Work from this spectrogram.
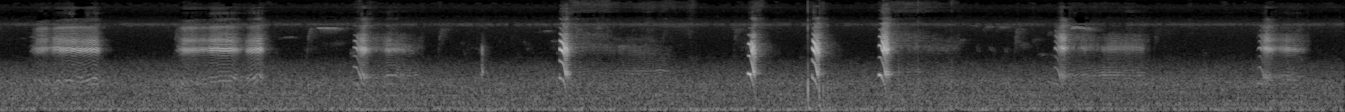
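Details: Pair of porcupines calling to each other in riverside bosque by the Rio Grande; short high whines in several bursts plus scattered sharp clicking squeaks, with constant low rushing background noise.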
